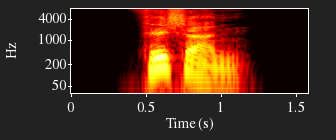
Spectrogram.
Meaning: dative plural of Fischer
- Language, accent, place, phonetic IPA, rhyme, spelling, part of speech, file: German, Germany, Berlin, [ˈfɪʃɐn], -ɪʃɐn, Fischern, noun, De-Fischern.ogg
